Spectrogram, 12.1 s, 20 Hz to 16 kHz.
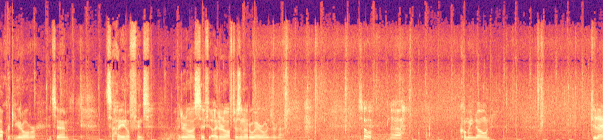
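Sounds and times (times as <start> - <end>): music with low regular beat: 0.0 - 12.0.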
